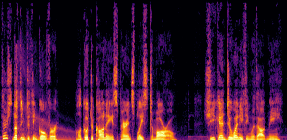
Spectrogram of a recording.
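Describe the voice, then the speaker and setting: Man acting a cocky, animated young husband. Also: medium pitch, brisk, faint music behind, natural voice. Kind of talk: scripted manga dub dialogue.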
